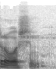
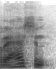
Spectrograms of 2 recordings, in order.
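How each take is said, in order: First: The first vowel sounds like 'o'. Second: The first vowel sounds like 'e'. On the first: The speaker calls it right. "నా పేరు రోషన్" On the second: The speaker calls it wrong. "రేషన్ అనేవాడు ఆయన"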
